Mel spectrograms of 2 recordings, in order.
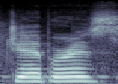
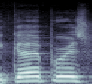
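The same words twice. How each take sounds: First: Gerberas with a soft G, like "jur-buh-ruhs", asking. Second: Gerberas with a hard G, like "gur-buh-ruhs". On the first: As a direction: start Gerberas with a soft J sound, rising. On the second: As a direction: start Gerberas with a hard G sound. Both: Shown as a demonstration. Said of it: "Janet, what do you say?".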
